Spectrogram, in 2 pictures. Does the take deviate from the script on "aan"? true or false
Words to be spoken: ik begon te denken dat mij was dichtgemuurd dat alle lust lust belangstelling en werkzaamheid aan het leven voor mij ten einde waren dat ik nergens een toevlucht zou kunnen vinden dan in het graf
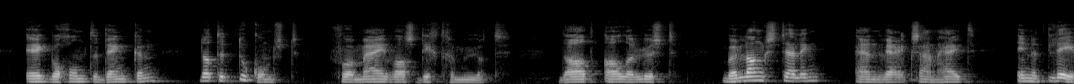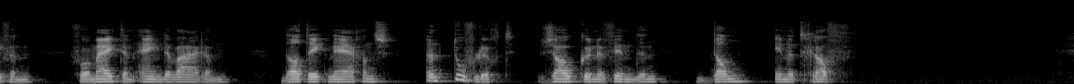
true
